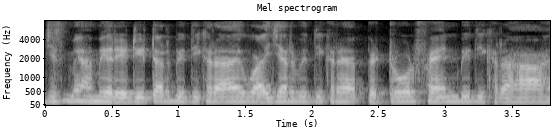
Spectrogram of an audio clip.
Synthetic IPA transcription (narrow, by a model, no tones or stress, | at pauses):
d͡ʒɪsmẽɦɐmẽɾeːɖiːʈəɾbʱid̪ɪkʰɾɐɦaɦɛʋaːɪd͡ʒəɾbʱid̪ɪkʰɾɐaɛpeːʈɾoːlpʰɛːnbʱid̪ɪkʰɾɐɦaɦɛ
